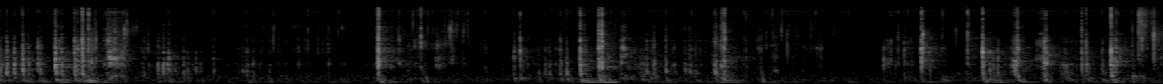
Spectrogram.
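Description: A utility knife blade scrapes thin, crumbly shavings from the corner of a small, solid, dry pink soap bar held in the hand, over a pile of soap flakes. Dry, crisp scratching and crunching come in quick, bright bursts with sharp cracks and almost no low end, separated by brief quiet pauses.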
